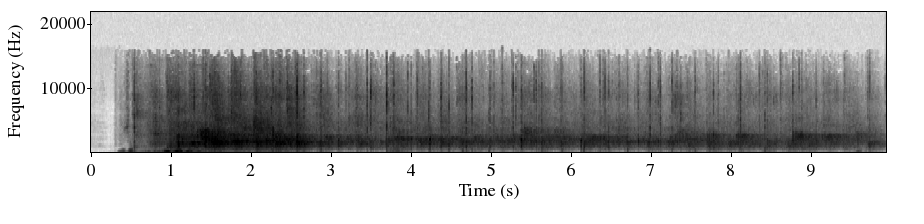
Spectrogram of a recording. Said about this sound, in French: Ben oui, on applaudit quand même cette création sonore collective des quatre groupes que vous avez eus.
